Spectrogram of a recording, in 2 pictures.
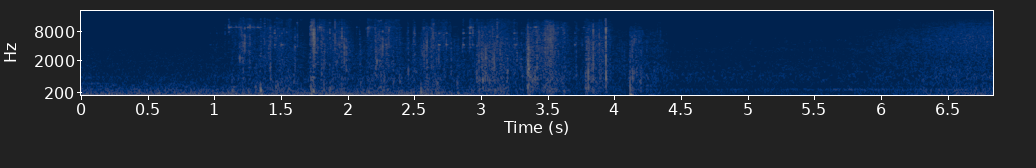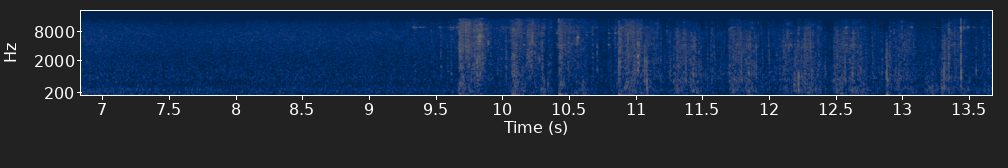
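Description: Footsteps crunch on gravel and debris.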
